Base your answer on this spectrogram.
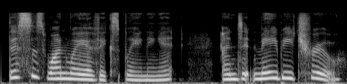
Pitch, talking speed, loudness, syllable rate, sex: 250 Hz, 205 wpm, -14 LUFS, 5.4 syllables/s, female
